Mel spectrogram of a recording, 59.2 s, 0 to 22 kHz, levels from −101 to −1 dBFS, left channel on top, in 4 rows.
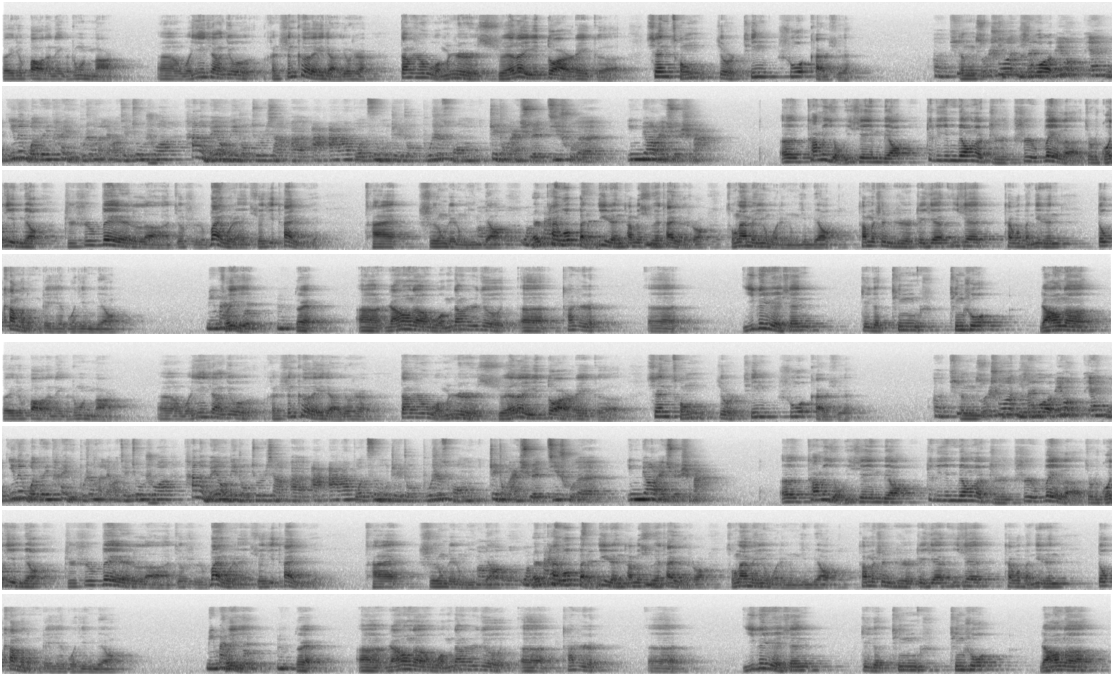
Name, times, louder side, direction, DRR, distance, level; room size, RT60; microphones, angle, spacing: voice 1, 0.0-1.5 2.1-4.9 5.3-8.2 8.6-11.3 12.8-14.0 16.7-16.9 25.2-33.8 34.4-34.9 35.2-36.3 36.7-39.0 39.3-40.8 41.0-43.8 44.2-45.9 47.4-47.7 48.3-48.5 49.1-52.3 53.0-53.4 54.3-55.2 55.9-56.8 57.0-57.6 58.2-58.9, left 2 dB, 25° left, 6 dB, 0.5 m, -27 dB
voice 2, 12.4-22.8 23.1-24.2 35.9-37.5 38.2-38.3 47.1-47.8 48.1-48.3, right 2 dB, 25° right, -1 dB, 1.2 m, -29 dB
7.6 x 7.5 x 2.2 m, 0.88 s
head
